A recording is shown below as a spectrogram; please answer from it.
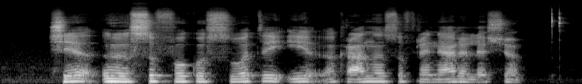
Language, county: Lithuanian, Tauragė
